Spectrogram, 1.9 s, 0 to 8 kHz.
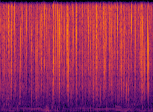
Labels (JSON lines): {"label": "biophony, cascading saw", "recorder": "SoundTrap 600 or HydroMoth"}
